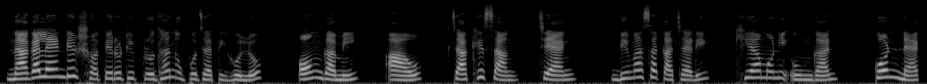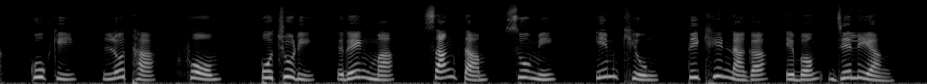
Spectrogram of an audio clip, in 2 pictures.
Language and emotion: Bengali, neutral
